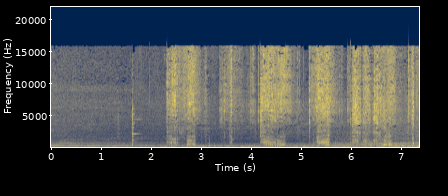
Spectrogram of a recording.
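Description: A metal ladle handle stirring jaggery syrup into coarsely pounded sesame in an aluminium pot: irregular gritty scrapes against the pot from about two seconds in. Before that, a steady hum fades away.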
